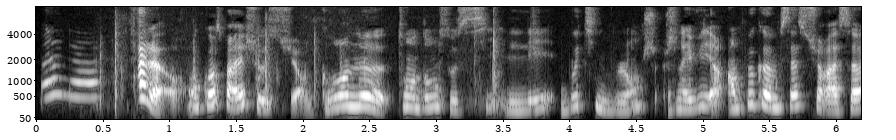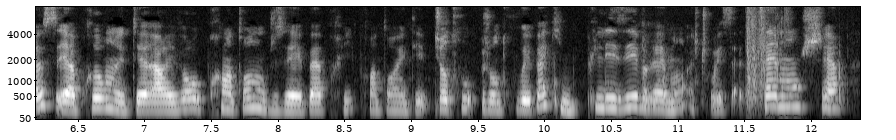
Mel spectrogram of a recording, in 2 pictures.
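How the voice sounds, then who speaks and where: A young woman talks through her clothing haul in a loose, chatty vlog voice. She jumps between excited exclamations and quieter asides, laughing often. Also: mid-range voice, a little fast, hardly any pauses, background noise. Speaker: fashion vlogger. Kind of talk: casual haul vlog chat.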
